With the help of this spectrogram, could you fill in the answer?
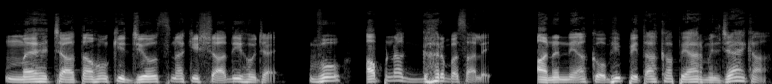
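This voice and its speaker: A man voicing a kindly, earnest, gently authoritative older father-in-law in a cartoon story. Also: mid-range voice, measured pace, no echo, clean studio sound, lightly acted. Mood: thoughtful. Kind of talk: animated moral story dialogue.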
